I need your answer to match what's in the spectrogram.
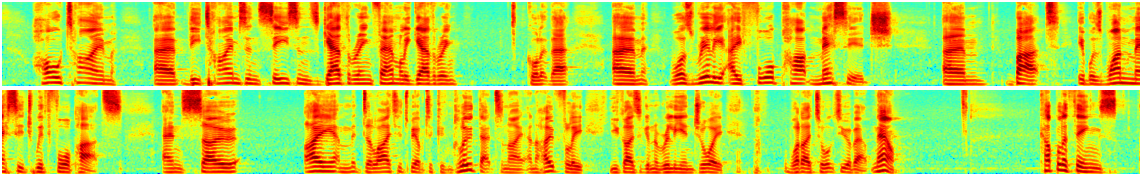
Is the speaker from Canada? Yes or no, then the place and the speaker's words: no; United Kingdom; But being British, that is.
